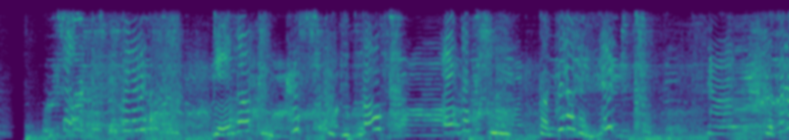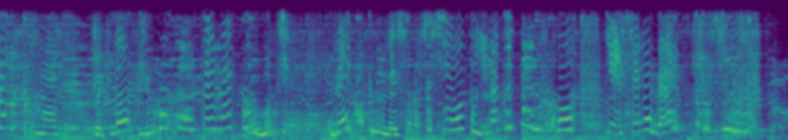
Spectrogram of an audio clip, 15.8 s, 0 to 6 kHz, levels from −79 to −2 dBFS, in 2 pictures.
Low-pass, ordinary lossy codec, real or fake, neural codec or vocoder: 5.4 kHz; none; fake; codec, 44.1 kHz, 1.7 kbps, Pupu-Codec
